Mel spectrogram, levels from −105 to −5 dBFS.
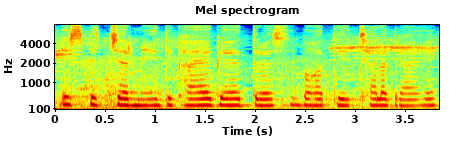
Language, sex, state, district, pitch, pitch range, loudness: Hindi, female, Uttar Pradesh, Lucknow, 220 Hz, 220-230 Hz, -15 LUFS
